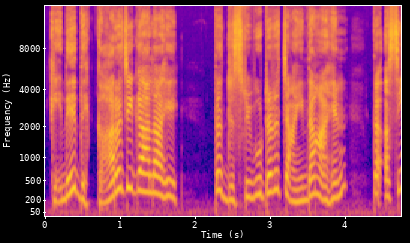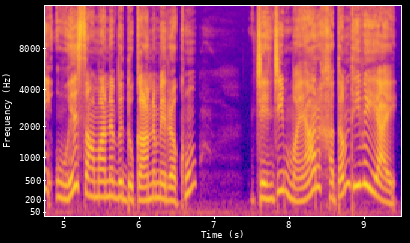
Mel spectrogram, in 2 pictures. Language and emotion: Sindhi, disgusted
